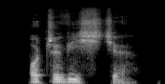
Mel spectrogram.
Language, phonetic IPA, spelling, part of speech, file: Polish, [ˌɔt͡ʃɨˈvʲiɕt͡ɕɛ], oczywiście, particle / interjection, Pl-oczywiście.ogg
